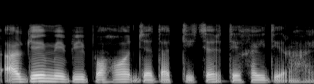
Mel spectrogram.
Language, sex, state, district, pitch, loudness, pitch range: Hindi, male, Arunachal Pradesh, Longding, 115 Hz, -18 LUFS, 105-120 Hz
